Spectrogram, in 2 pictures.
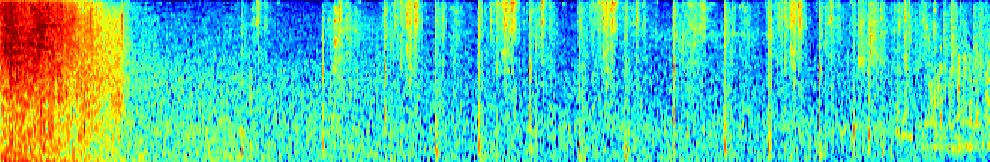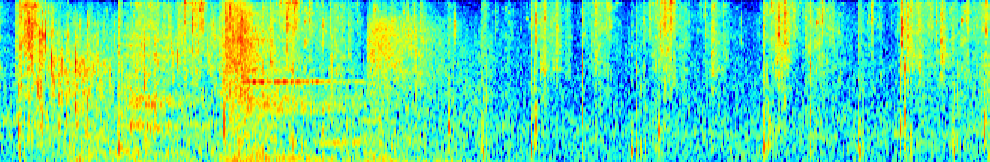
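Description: Armoured footsteps clatter quickly on stone.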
